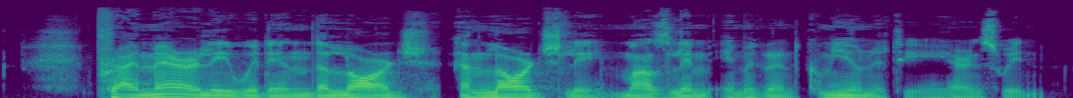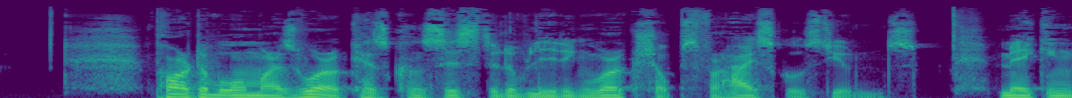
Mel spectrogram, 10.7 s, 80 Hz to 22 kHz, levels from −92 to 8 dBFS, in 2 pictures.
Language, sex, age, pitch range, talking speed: English, male, 40-59, 85-100 Hz, 145 wpm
